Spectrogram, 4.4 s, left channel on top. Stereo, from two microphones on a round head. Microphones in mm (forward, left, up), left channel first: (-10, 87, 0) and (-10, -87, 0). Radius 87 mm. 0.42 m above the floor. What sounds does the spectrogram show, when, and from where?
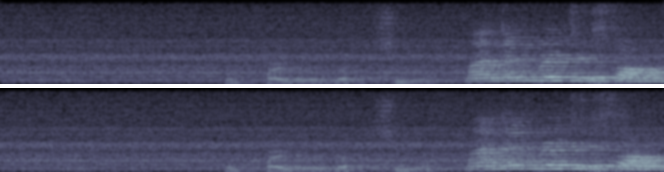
1.5 s a man speaking: centre (ahead or behind), 1.0 m
3.1 s singing: 25° left (ahead or behind), 4 m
